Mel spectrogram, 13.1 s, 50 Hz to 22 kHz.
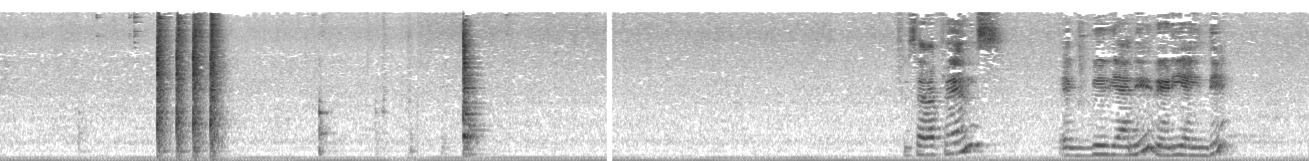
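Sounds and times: steady low hum: 0.0 - 13.0
wooden spatula tapping metal pot: 3.2 - 4.9.

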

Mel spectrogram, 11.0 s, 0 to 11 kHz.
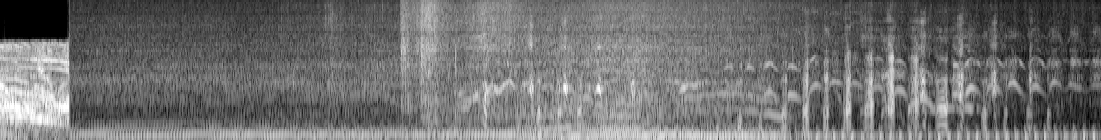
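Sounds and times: voices: 0.0 - 0.7
atv engine idling low: 0.7 - 11.0.

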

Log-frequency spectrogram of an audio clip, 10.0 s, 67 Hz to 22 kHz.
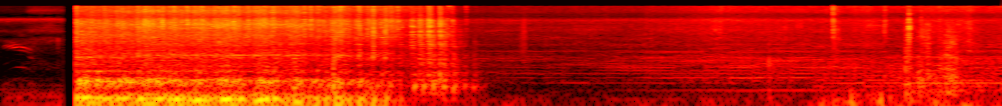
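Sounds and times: car engine idling: 0.8 - 4.0.

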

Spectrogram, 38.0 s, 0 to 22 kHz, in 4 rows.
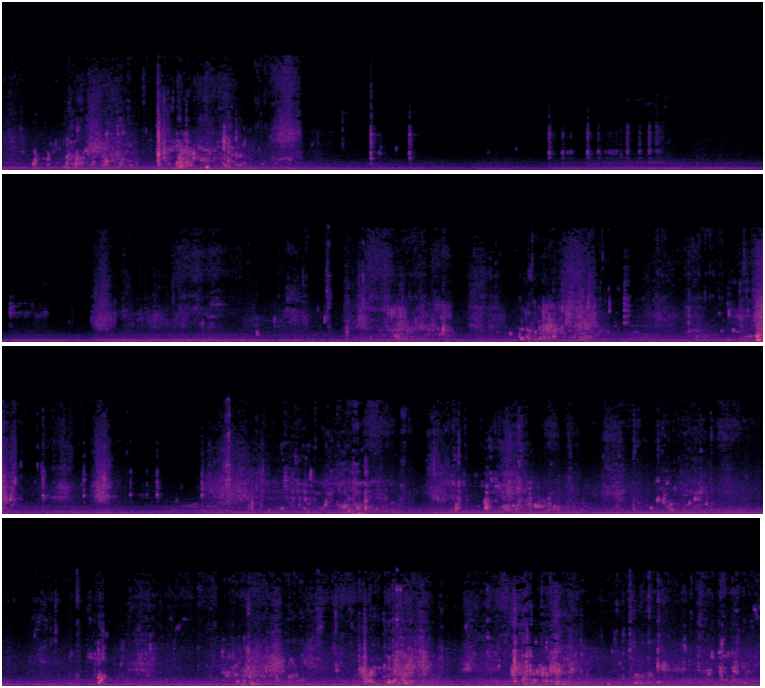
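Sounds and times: paddle strokes splashing water: 0.0 - 3.8, 10.6 - 20.6, 21.4 - 38.0.

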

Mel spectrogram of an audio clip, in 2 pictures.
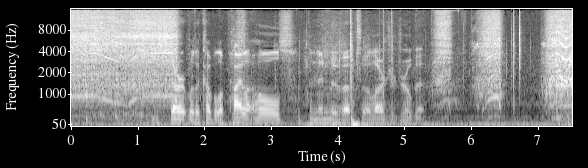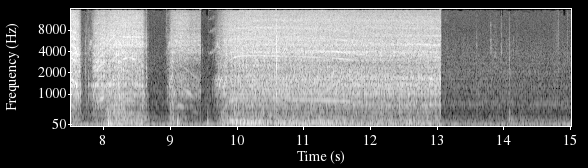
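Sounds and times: cordless drill boring plastic: 0.0 - 1.5, 7.1 - 13.1.

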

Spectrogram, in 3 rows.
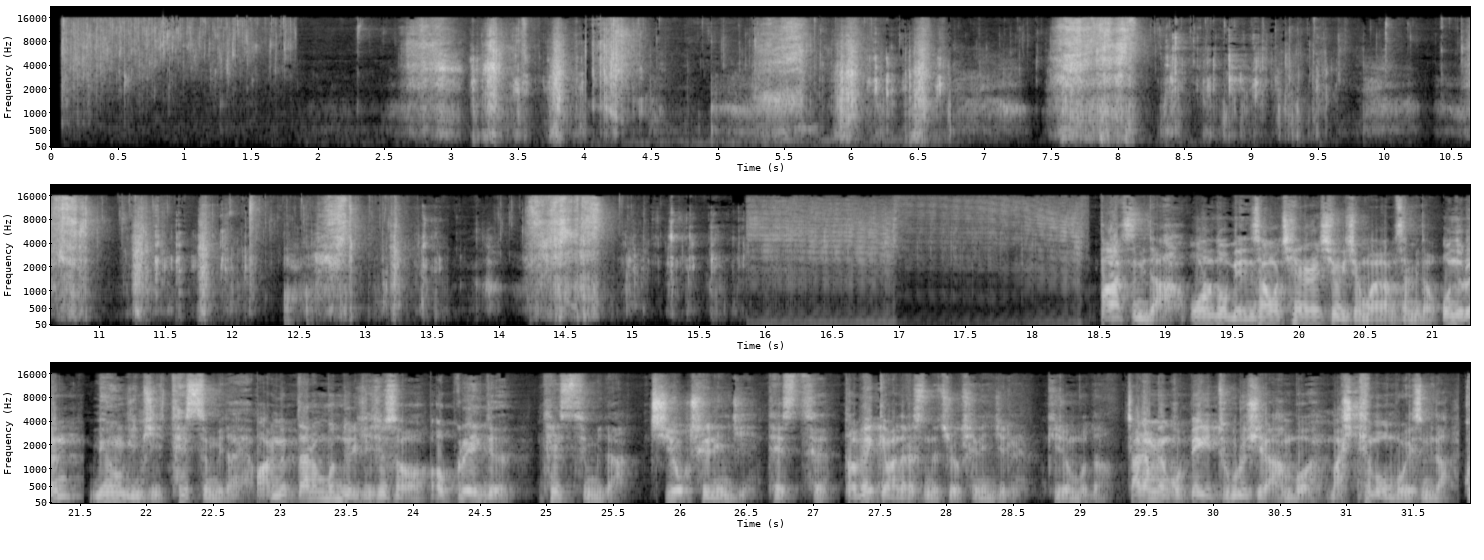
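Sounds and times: person chewing crunchy food: 2.6 - 15.9.

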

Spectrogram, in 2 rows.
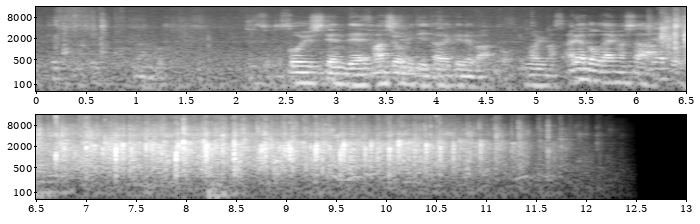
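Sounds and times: audience applauding: 6.2 - 12.3.

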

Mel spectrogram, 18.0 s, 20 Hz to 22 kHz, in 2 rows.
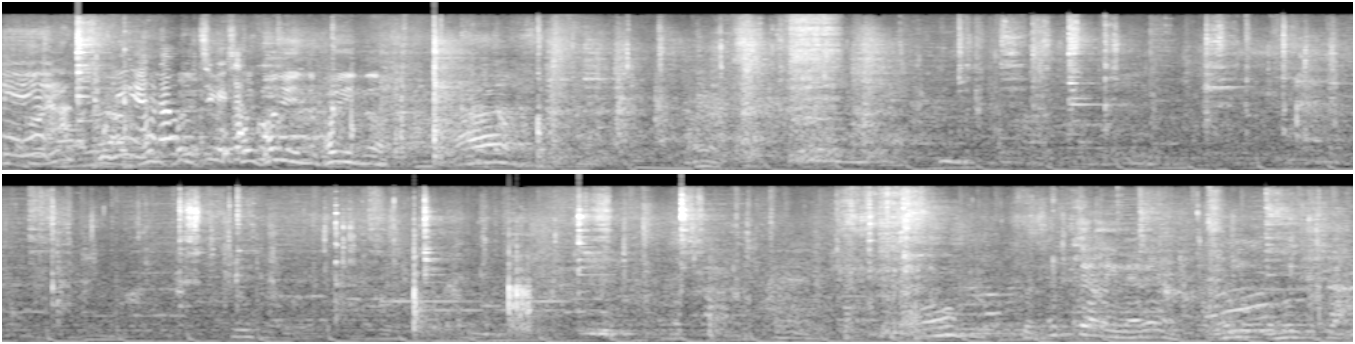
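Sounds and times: utensils scraping metal bowl: 2.2 - 18.0
wet hissing stirring: 4.7 - 18.0
metallic rings: 6.4 - 9.4.

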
